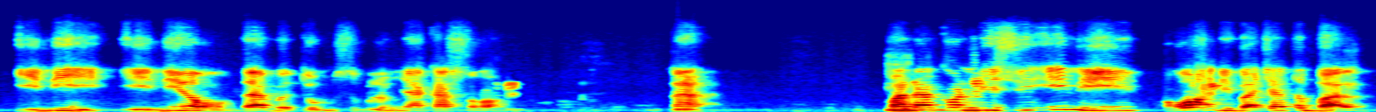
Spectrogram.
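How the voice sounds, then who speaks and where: High bright-voiced Indonesian man teaching. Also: low-quality recording. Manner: explains step by step, asks and answers his own questions; slow drawn-out recitation of examples. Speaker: tajwid teacher. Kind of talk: recorded lesson on Quran recitation.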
